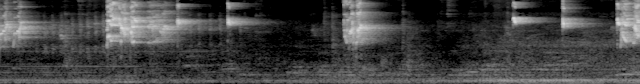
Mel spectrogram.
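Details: Lovebird song used as a master recording to teach a lovebird that stopped singing: loud, high chattering bursts with buzzy trills and short whistled notes, spaced by pauses of about a second.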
